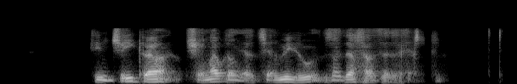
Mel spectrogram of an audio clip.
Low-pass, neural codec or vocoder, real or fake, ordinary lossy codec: 5.4 kHz; codec, 16 kHz, 0.5 kbps, FreqCodec, larger model; fake; MP3, 48 kbps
